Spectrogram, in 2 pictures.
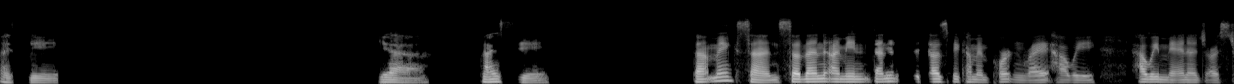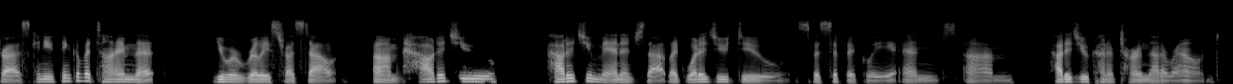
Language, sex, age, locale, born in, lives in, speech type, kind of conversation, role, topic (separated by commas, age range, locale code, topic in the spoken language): English, male, 30-34, en-US, United States, United States, conversation, podcast, host, What habits or routines help you handle everyday stress?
